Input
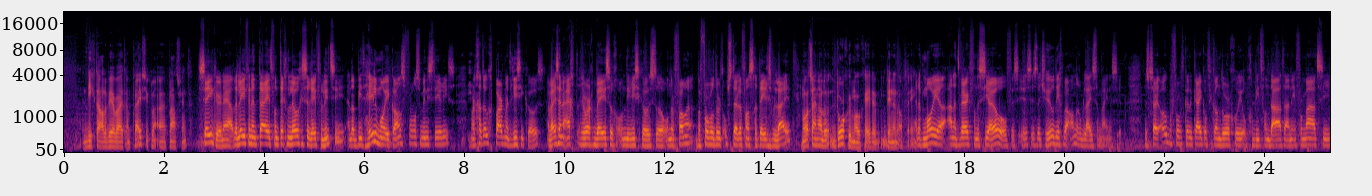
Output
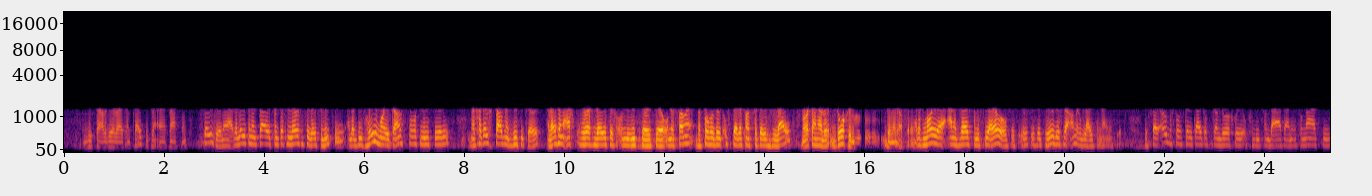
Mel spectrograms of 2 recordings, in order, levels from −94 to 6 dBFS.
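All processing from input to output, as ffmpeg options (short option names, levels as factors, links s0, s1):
-filter_complex "[0:a]asettb=1/sr,asplit=3[s0][s1][s2];[s0]atrim=end=11.354[s3];[s1]atrim=start=11.35:end=12.07,asetpts=PTS-STARTPTS,afade=t=in:d=0.004:c=qsin,afade=t=out:st=0.716:d=0.004:c=qsin,lowshelf=f=190:g=11,acompressor=mode=upward:threshold=0.0355:ratio=2.5:attack=3.2:release=140:knee=2.83:detection=peak,aecho=1:1:3.8:0.32,atrim=end_sample=31752[s4];[s2]atrim=start=12.066[s5];[s3][s4]acrossfade=d=0.004:c1=hsin:c2=qsin[s6];[s6][s5]acrossfade=d=0.004:c1=qsin:c2=hsin,asettb=1/sr,asplit=3[s7][s8][s9];[s7]atrim=end=15.804[s10];[s8]atrim=start=15.8:end=16.42,asetpts=PTS-STARTPTS,afade=t=in:d=0.004:c=qsin,afade=t=out:st=0.616:d=0.004:c=qsin,asplit=3[s11][s12][s13];[s11]bandpass=f=300:t=q:w=8,volume=1[s14];[s12]bandpass=f=870:t=q:w=8,volume=0.501[s15];[s13]bandpass=f=2240:t=q:w=8,volume=0.355[s16];[s14][s15][s16]amix=inputs=3:normalize=0,aeval=exprs='val(0)*gte(abs(val(0)),0.00106)':c=same[s17];[s9]atrim=start=16.416[s18];[s10][s17]acrossfade=d=0.004:c1=hsin:c2=qsin[s19];[s19][s18]acrossfade=d=0.004:c1=qsin:c2=hsin,afftfilt=real='re*between(b*sr/4096,110,1300)':imag='im*between(b*sr/4096,110,1300)':win_size=4096:overlap=0.75,dynaudnorm=f=510:g=21:m=5.62"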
